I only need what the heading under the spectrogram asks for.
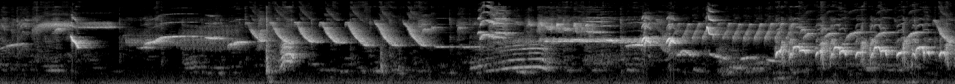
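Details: Oriental magpie-robin pouring out a continuous rich song. A run of quickly repeated descending whistled sweeps is followed by rising slurred notes and fast, shrill, varied trilling that barely pauses.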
